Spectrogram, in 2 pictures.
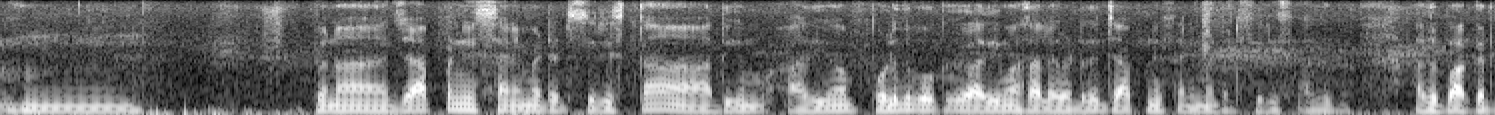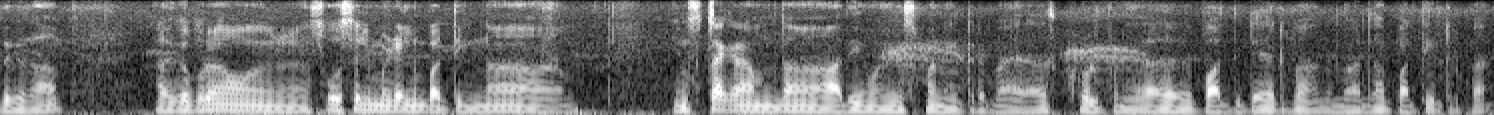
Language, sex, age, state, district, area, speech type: Tamil, male, 30-45, Tamil Nadu, Nagapattinam, rural, spontaneous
